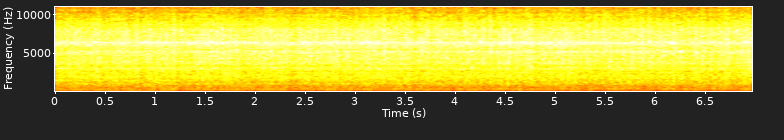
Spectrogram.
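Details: After rebuilding the Edelbrock carburetor on a 1965 Ford Galaxie, steady, even idle with a smooth unbroken exhaust note and no misses or stumbles; owner says it sounds like it's breathing a whole lot better.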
